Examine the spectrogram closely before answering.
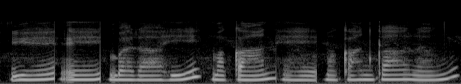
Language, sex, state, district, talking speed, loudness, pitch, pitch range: Hindi, female, Andhra Pradesh, Srikakulam, 80 wpm, -28 LUFS, 215 Hz, 210-230 Hz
